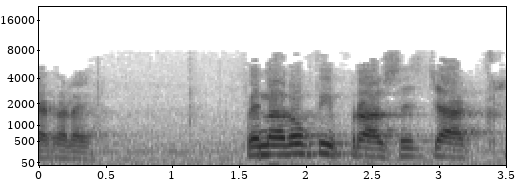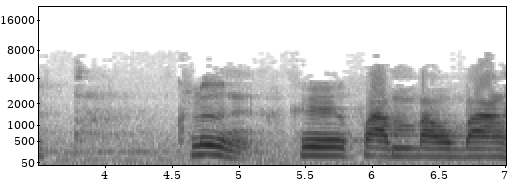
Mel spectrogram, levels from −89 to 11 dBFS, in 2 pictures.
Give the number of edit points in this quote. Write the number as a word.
two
